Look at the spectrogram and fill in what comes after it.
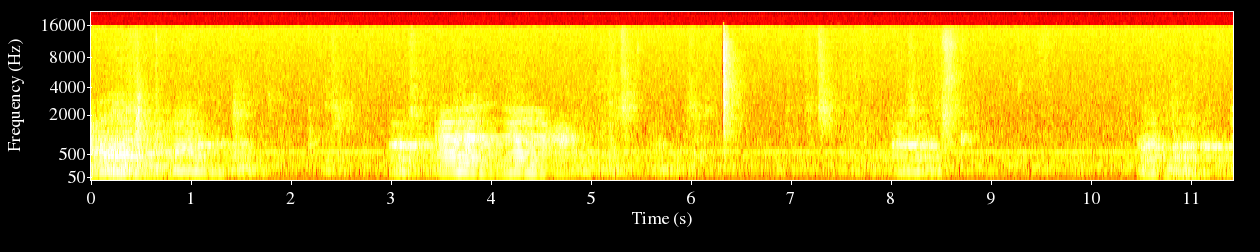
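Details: Beta, a female basset hound, groaning while standing on her ears indoors. Low, wavering moans with stacked harmonics swell around four seconds, with shorter groans near the start and end, over a steady hum and faint clicks.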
